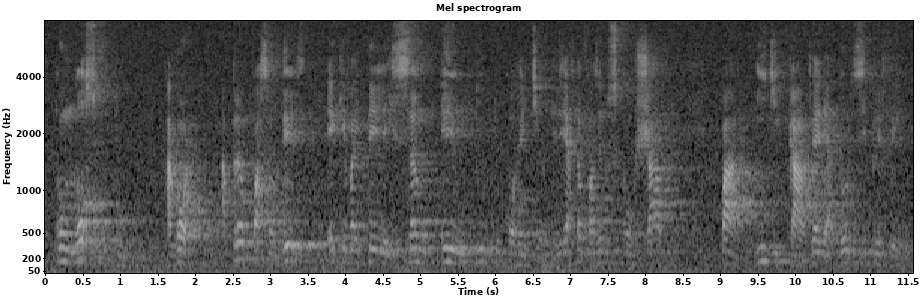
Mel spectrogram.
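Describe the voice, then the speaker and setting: Noticeable background noise and audible room echo surround a man who speaks with long, frequent pauses. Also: moderate pace. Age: 70s. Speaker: radio host. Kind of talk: radio commentary. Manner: conversational, informal.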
